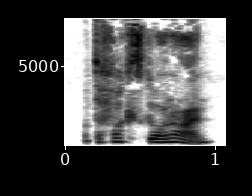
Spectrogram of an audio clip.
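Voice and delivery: stunned disbelief. Retold or imitated. Viewer reacting to a wild twist in the show, hushed stunned disbelief. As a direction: breathe it out, floored by the plot. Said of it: "you'll just be like".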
